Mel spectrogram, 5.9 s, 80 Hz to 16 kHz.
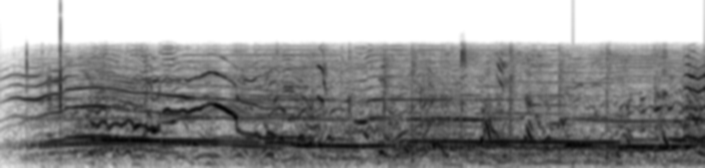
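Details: Basenji named Turbo yodelling along to a harmonica at the Swedish Basenji Specialty 2011; wavering, sliding howl-like tones rise and fall over a steady harmonica note, with crowd voices in the background.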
